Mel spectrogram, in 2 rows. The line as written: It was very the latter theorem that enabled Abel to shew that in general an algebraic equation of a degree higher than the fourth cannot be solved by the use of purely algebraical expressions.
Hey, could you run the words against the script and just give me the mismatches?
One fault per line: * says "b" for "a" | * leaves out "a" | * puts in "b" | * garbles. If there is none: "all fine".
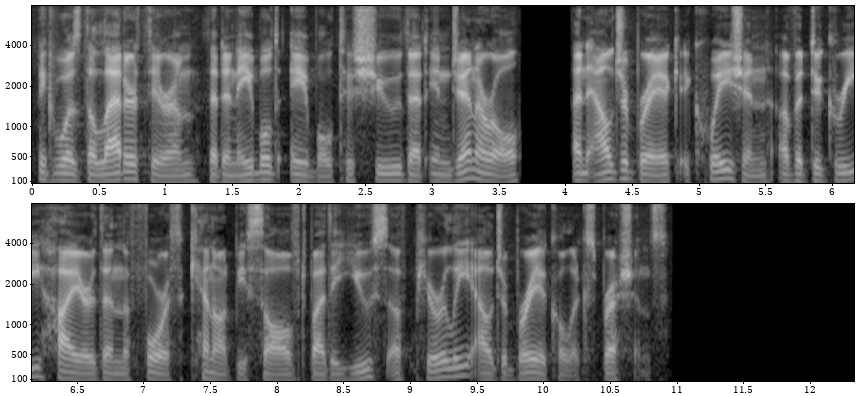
* leaves out "very"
